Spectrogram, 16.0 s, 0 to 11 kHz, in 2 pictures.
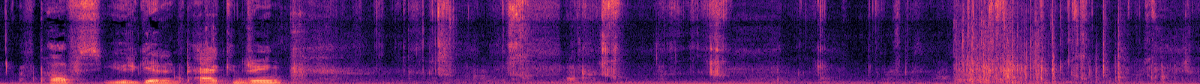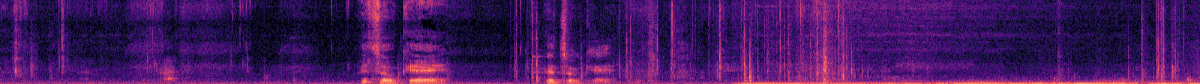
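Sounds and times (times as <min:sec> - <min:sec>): chips being crunched: 0:06.4 - 0:08.5, 0:11.4 - 0:13.9.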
